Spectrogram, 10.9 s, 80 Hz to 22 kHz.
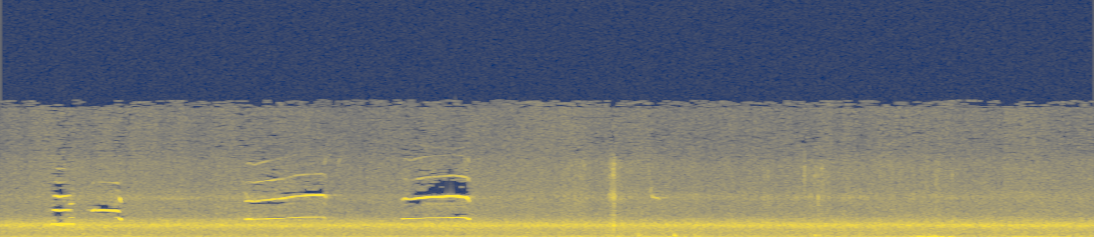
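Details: Bald eagles at their White Rock nest, 1 April 2012, around 10:06 am: the male returns and alert calls ring out before the female leaves. Three short bursts of thin, high whistled notes fall within the first five seconds, followed by steady background hiss.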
